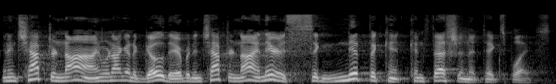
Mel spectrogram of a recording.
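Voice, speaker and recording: A man's voice: a little high, lively intonation, moderate pace, a bit bright. A man with a Southern US accent preaching a sermon, emphatic, with casual asides and restarts.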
